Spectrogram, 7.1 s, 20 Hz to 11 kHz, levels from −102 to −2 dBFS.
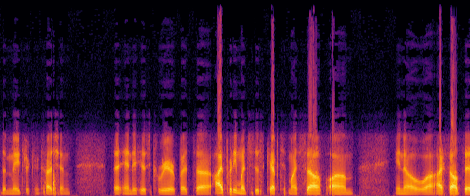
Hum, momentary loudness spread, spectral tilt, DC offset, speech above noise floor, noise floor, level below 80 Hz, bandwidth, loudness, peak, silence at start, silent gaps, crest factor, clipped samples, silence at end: none; 10 LU; -5.5 dB/octave; under 0.1%; 25 dB; -42 dBFS; -56 dBFS; 11 kHz; -18 LUFS; 0 dBFS; 0 s; none; 18 dB; under 0.1%; 0 s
